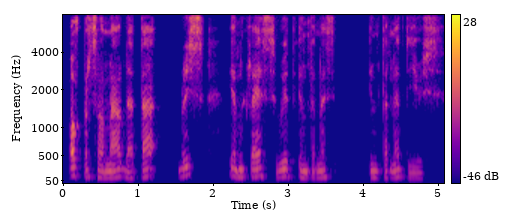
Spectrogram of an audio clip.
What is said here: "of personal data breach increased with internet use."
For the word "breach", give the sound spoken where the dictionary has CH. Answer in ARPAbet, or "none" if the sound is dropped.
S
